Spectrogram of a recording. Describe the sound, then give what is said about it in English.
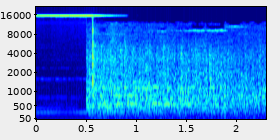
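A brief steady hum gives way abruptly to the engines of 11 covered trucks carrying refugees in Bosnia in 1993, a loud, continuous rumbling roar with a rough, noisy texture that holds steady to the end. “The refugees came through in 11 covered trucks.”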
